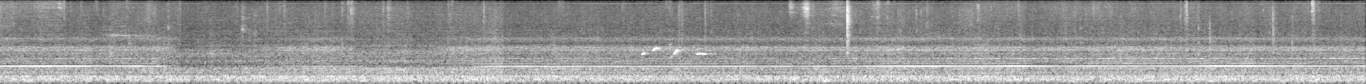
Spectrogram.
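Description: A train rumbles and hums steadily along an elevated track, heard from inside a carriage.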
